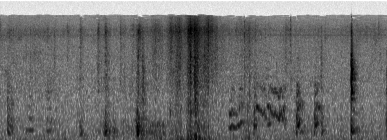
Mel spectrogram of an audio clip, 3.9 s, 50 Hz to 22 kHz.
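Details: Chickens kept in an aviary, captured with a Canon Powershot SX200 IS camera: soft irregular clucks and a brief cluster of tonal notes midway, with a sharp click near the end and constant hiss behind.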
